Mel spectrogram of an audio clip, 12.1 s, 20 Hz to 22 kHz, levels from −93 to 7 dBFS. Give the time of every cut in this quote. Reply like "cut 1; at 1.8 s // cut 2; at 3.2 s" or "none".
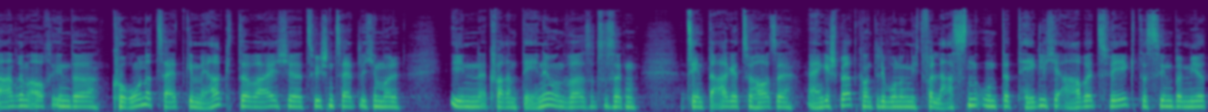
none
